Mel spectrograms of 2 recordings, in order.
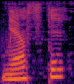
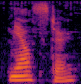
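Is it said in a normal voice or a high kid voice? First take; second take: kid voice; normal. First: It is said in a high little-kid voice. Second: It is said in a normal voice.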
